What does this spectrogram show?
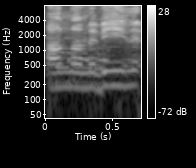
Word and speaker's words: Anne Nevin: Anne Nevin, or Anna Nevin, pronounced in the Norwegian fashion, the winner of the women's race.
